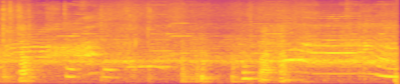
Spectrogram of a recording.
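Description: Indistinct voices, with some held, music-like tones mixed in; no clear sound of the mixing itself.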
